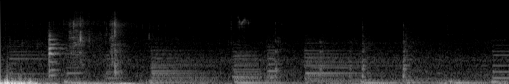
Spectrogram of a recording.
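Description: An egg frying in butter in a cast iron skillet hisses and crackles steadily and softly after an initial louder pop, with no one talking.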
